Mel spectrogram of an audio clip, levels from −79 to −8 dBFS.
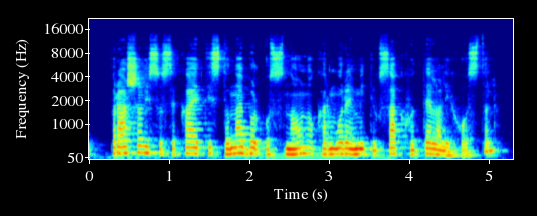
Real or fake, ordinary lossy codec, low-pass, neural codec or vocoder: real; none; 14.4 kHz; none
